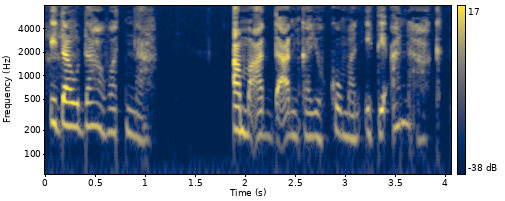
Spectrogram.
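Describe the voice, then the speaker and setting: A woman plays a kindly older nanny in an Ilocano radio drama. The voice is husky and close-sounding, dry, with an Ilocano Filipino accent and a consoling manner. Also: lowish voice, unhurried, fairly bright tone, dry recording.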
